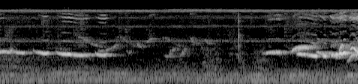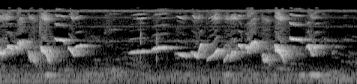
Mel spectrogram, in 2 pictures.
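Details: Agitated white-rumped shama singing that provokes other shamas to sing: long falling whistles followed by a dense burst of buzzy, churring and chattering notes, then whistles again, low hum indoors.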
